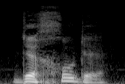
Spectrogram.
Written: De Goede

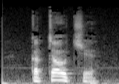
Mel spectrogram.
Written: Catootje

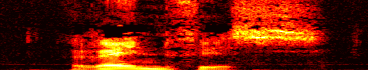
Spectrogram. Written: Rhijnvis

